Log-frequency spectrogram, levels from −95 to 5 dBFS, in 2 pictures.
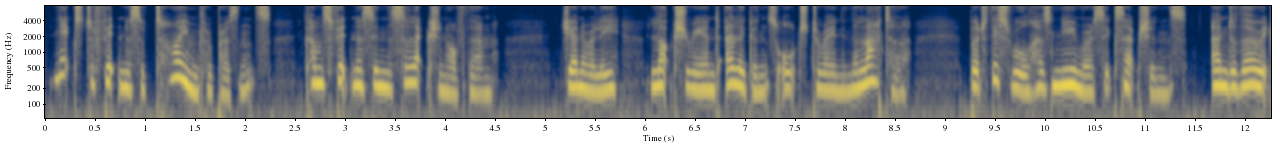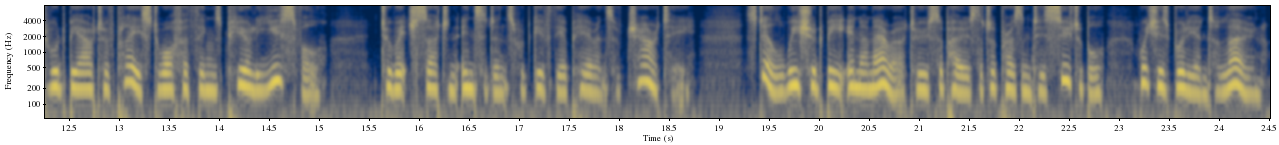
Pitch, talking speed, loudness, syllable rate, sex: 200 Hz, 175 wpm, -19 LUFS, 4.8 syllables/s, female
